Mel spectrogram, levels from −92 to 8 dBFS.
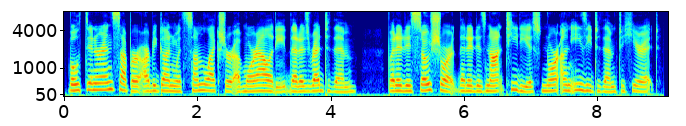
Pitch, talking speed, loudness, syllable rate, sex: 190 Hz, 220 wpm, -17 LUFS, 5.4 syllables/s, female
